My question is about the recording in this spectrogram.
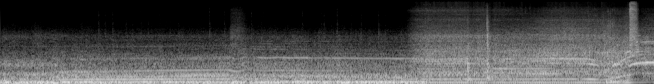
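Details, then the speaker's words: Supercharged Mazda Miata after throttle body relocation and a blow-off valve plumbed to the intake manifold, on a test drive: a pitched supercharger whine tracks revs, now very loud, then a loud hissing rush as the throttle closes. Normal supercharger whine and blow-off valve venting. "everything is so dang loud now like the ball off and the wine so loud if you ever wondered what a supercharged Miata with a blow-off valve sounds like that's what it sounds like"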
